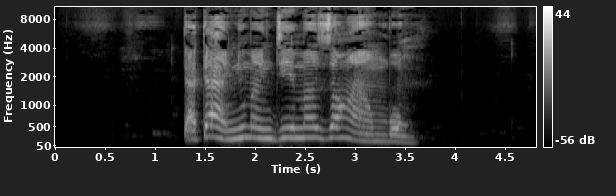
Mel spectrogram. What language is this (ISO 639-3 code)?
bum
